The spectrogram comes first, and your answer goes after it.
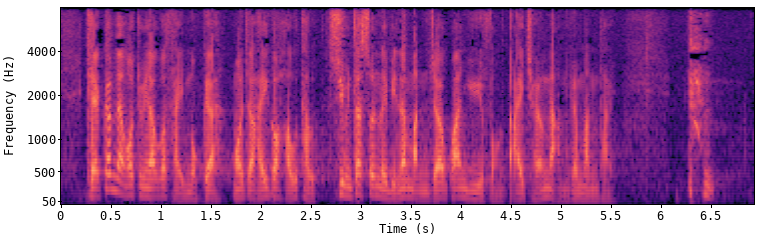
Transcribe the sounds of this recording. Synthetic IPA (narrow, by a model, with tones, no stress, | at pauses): kʰe˨˩jstkɐ˥mjɐ˨t̚ŋɔː˨˧t͡sʊ˨ŋjɐ˨˧wkɔː˧t̪ʰɐ˨˩jmʊ˨kːɛ˧ŋɔː˨˧t͡sɐ˨wɦɐ˨˥jkɔː˧hɐ˨˥wt̪ʰɐ˨˩wsyː˥jʊ˨˧ŋt͡sɐ˥t̚sɵ˥nlɵ˨˧piː˨nɛː˥mɐ˨nt͡sɔ˨˥ɐ˨˧wkwaː˥njyː˨fɔ̰ː˨˩ŋt̪a̰ː˨jt͡ʃʰœː˨˥ŋːa̰ː˨˩mkɛː˧mɐ̰˨nt̪ʰɐ̰˨˩j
